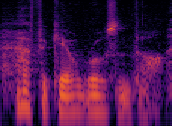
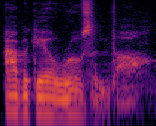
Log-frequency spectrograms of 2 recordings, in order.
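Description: Both takes have the same delivery.

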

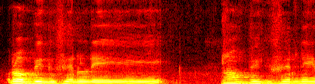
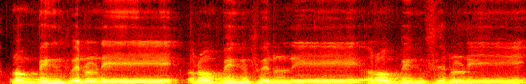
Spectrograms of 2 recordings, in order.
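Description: First: Said in the usual way. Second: Baca lambat dan khusyuk, kata demi kata; doa pelan. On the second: Shown as a demonstration. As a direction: Rabbi gfirli diulur pelan-pelan. (membaca doa pelan, penuh penghayatan) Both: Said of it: "Baca tiga kali".

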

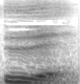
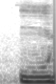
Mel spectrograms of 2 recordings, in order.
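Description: First: "اوه" with dotted ü, not oo; correct ü sound. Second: "او" with undotted u sound; plain u, mistaken. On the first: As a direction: say "اوه" as a fronted, rounded ü. («اوه» با صدای ü) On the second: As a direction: say "او" as a back Persian oo. («او» مثل «او»ی فارسی) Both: Shown as a demonstration. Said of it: "او نیست، اوه".

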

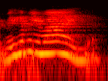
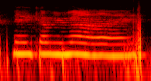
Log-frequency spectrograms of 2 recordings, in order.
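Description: First: Said in the usual way. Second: "Make up your MIND" drawn out and louder, with "your" pushed; slow exasperated repeat. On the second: Real, not acted. To her sister, repeating it slowly, exasperated. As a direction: spell it out slowly, fed up.

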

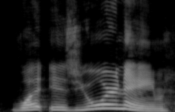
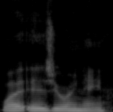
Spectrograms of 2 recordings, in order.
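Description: First: "What is your name?" said slowly and louder, leaning on "your"; slow model question. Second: "What is your name?" echoed back quieter, falling on "is"; student echoing. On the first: Shown as a demonstration. Teacher modelling the question slowly for a student to copy. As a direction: model "What is your name?" with each word drawn out and hitting "your". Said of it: "And you're like". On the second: Retold or imitated. Student wrongly repeats the teacher's question in a mild echo. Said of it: "And they're like".

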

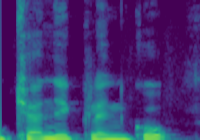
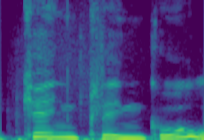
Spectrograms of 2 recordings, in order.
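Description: First: "Kane Klenko" read the French way, Kane as "ka-né"; French pronunciation. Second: "Kane Klenko" said the English way, Kane as "kèn"; English pronunciation. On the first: Host offers a second reading of the author's name, French pronunciation. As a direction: say "Kane Klenko" spelled out in French, two syllables on Kane. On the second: Host names the game's author, English-style pronunciation. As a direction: say "Kane Klenko" with Kane rhymed on "ken". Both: Shown as a demonstration. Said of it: "ou Kane Klenko".

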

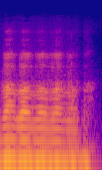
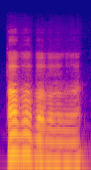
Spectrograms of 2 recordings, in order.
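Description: First: Hushed mumble while hiding; whispering while hiding. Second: Said in the usual way. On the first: Real, not acted.

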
